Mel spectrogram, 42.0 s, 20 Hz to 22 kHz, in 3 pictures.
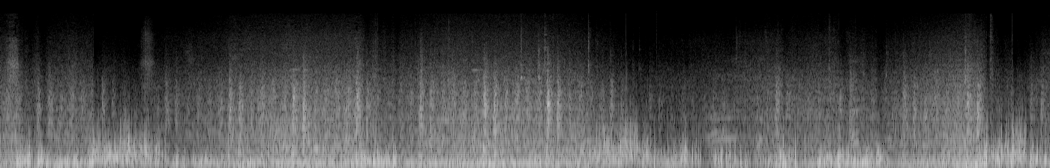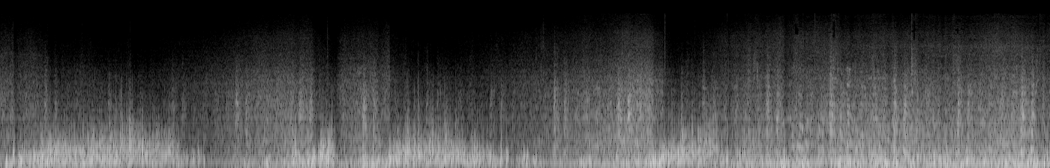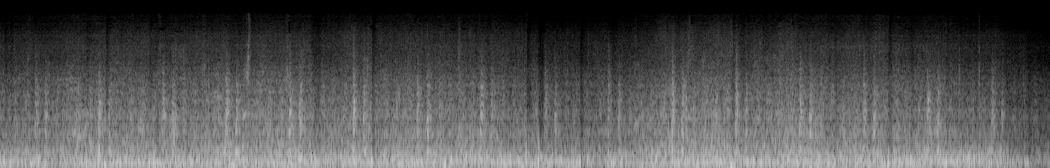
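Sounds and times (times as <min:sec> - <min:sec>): steady low rumble: 0:00.0 - 0:42.0
wind buffeting microphone: 0:00.0 - 0:42.0.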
